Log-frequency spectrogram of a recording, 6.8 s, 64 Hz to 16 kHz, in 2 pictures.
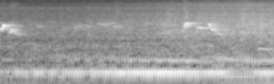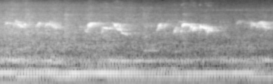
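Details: Red-whiskered bulbuls caught in a trap while fighting, recorded 27 September 2019; quick rolling whistled notes repeated rapidly over a steady low mechanical hum.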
